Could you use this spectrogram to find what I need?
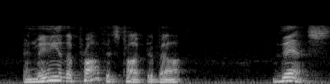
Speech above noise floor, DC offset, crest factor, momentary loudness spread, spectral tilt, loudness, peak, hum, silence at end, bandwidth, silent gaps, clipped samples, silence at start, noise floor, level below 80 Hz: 27 dB; under 0.1%; 16 dB; 7 LU; -7.5 dB/octave; -23 LUFS; -8 dBFS; 60 Hz at -45 dBFS; 0 s; 6.4 kHz; none; under 0.1%; 0.25 s; -49 dBFS; -48 dBFS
